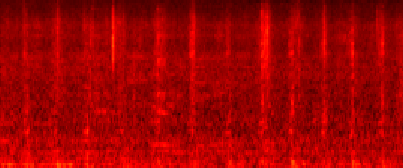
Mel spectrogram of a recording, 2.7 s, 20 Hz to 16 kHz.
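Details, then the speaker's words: Homelite XP-1000 chainsaw crankshaft turned by hand after teardown shows uneven dry clicks and gritty ticks; the bearing is judged shot, with moisture corrosion nearby, though another bearing feels smooth and quiet. Worn crankshaft bearing. "So that bearing is shot. Here's more evidence of that moisture."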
